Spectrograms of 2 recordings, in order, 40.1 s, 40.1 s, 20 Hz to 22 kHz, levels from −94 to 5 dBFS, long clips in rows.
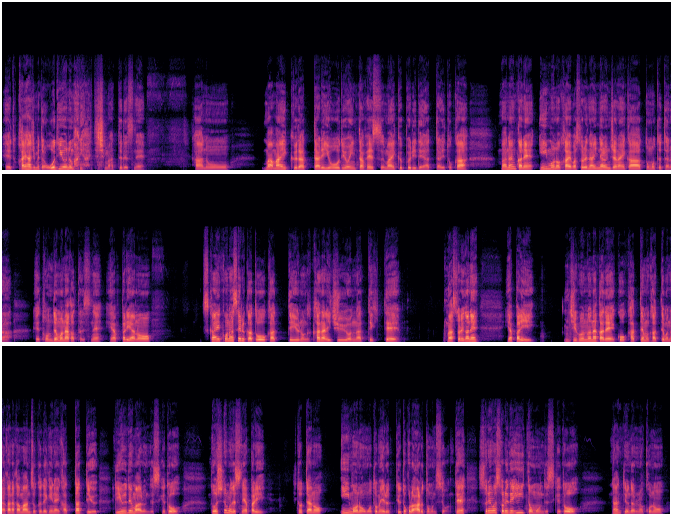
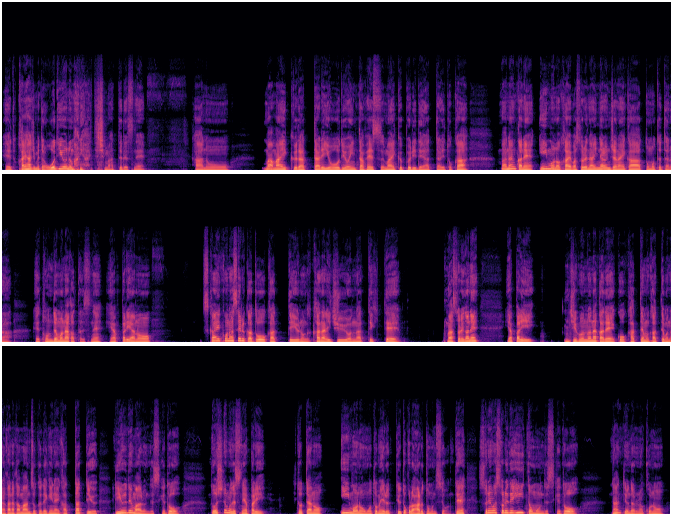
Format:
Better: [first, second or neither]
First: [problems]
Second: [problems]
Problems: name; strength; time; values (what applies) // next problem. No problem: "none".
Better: second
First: thin; very; fading below 550 Hz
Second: none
